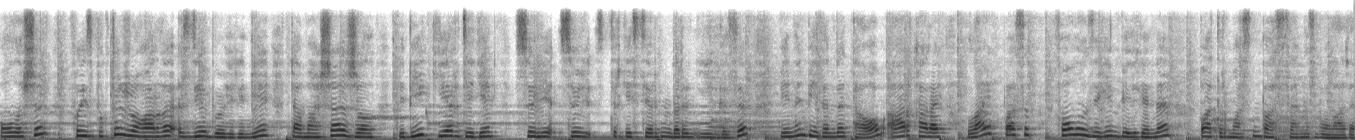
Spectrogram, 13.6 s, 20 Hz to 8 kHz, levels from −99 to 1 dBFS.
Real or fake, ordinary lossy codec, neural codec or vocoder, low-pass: fake; none; codec, 16 kHz, 16 kbps, FreqCodec, smaller model; 7.2 kHz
